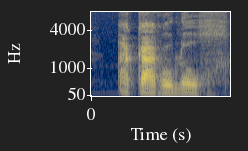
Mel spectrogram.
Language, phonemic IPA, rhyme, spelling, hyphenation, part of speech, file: Dutch, /aː.kaː.roːˈloːx/, -oːx, acaroloog, aca‧ro‧loog, noun, Nl-acaroloog.ogg
- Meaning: acarologist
